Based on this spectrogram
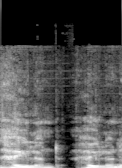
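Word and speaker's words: Højlund: His name is Höylund, as I pronounce it, but he's a highly touted player.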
